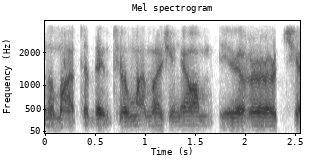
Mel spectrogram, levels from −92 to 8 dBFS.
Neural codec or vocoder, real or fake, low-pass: codec, 24 kHz, 3 kbps, HILCodec; fake; 3.6 kHz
